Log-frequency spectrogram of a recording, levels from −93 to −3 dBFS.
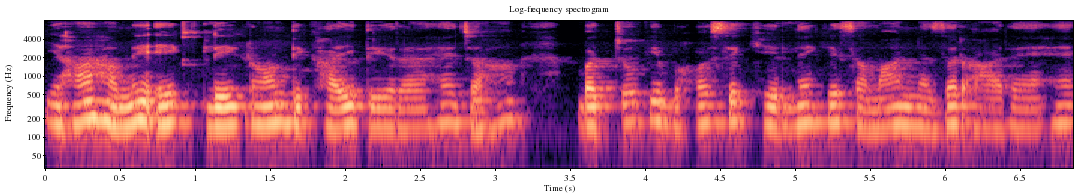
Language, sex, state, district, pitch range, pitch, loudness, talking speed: Hindi, female, Bihar, Saharsa, 150-170 Hz, 165 Hz, -19 LUFS, 175 wpm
